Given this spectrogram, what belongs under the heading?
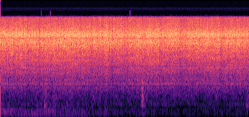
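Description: A loud, steady hiss of orange peel frying with turmeric in a hot pan, with a couple of faint stirring scrapes underneath.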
